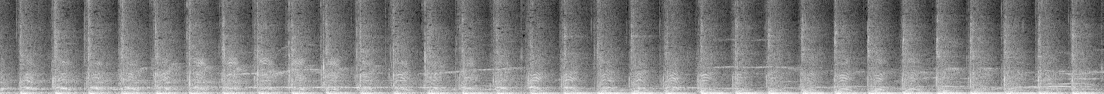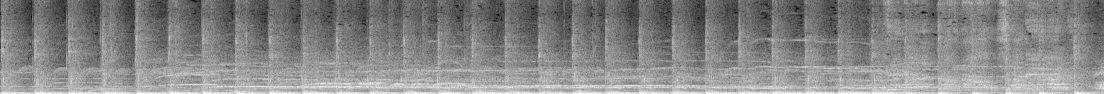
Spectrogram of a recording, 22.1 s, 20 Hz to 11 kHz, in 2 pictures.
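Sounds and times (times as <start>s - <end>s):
bass guitar: 0.0s - 20.3s
fast drumbeat: 0.0s - 22.0s.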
